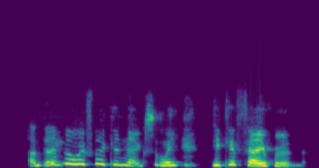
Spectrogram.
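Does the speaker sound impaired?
Yes: cerebral palsy; cerebral palsy affecting right side of body including right hand, needs hand to hold on steep stairs.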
